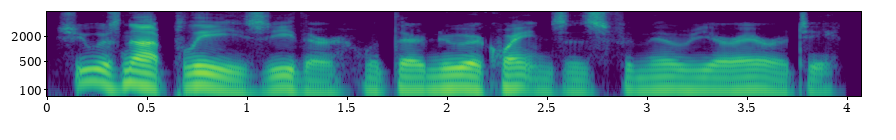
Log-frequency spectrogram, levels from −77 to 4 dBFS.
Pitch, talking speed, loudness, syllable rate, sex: 100 Hz, 145 wpm, -19 LUFS, 5.0 syllables/s, male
